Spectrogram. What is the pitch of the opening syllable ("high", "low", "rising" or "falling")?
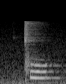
high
